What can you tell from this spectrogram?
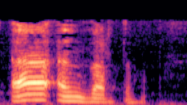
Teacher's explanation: هكذا، وبعض العرب كان يدخل بين الهمزتين ألفا فيقول أأنذرتهم، يعني يبعد بينهما بأن يدخل بينهما ألفا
